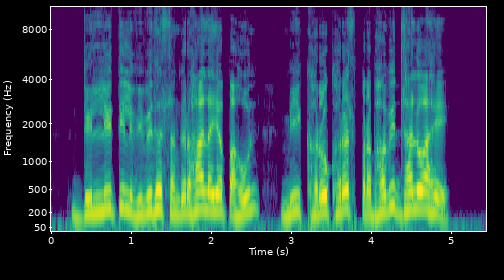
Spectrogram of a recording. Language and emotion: Marathi, surprised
